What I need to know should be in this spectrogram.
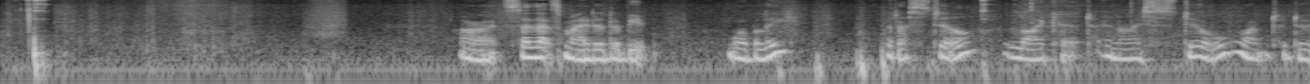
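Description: Fabric rustles as hands smooth and fold it.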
